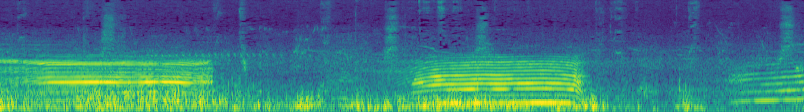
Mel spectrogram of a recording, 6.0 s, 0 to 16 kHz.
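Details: Fifty Angus calves, about 200 kg apiece, awaiting auction on 21 December in Junín; three separate moos, the first two long and strongly harmonic, about three seconds apart, the third cut off, with soft herd noise between.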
